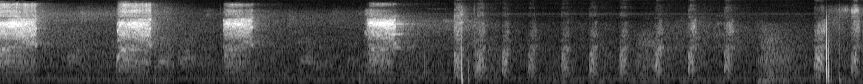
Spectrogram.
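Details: Squirrel. A squirrel utters several harsh, breathy rasps lasting about half a second each, separated by pauses of one to two seconds. Softer quick chips or ticks follow, over a faint steady electrical hum.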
